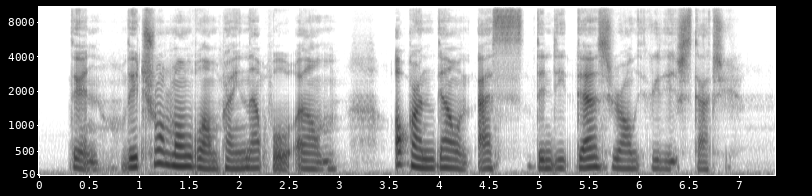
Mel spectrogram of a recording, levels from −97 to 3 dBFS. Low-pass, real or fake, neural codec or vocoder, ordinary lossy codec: none; fake; autoencoder, 22.05 kHz, a latent of 192 numbers a frame, VITS, trained on many speakers; none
